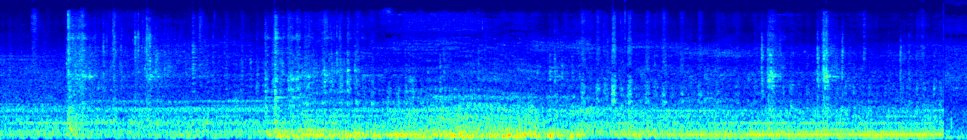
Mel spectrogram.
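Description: A vehicle engine running with a steady low hum. It gets louder about three seconds in, then is switched off and cuts out abruptly near the end.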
